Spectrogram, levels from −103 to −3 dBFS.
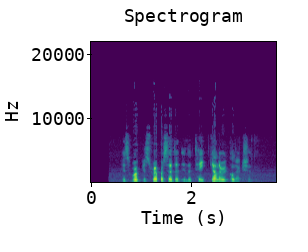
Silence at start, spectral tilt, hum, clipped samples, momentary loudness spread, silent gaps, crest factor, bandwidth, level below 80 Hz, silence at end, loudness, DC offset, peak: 0.65 s; -6 dB/octave; none; under 0.1%; 14 LU; none; 24 dB; 7.2 kHz; -72 dBFS; 0.85 s; -25 LUFS; under 0.1%; -4 dBFS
